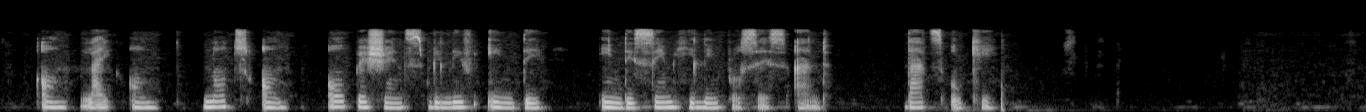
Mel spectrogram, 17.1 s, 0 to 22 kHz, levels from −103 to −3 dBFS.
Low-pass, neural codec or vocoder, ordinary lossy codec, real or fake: 7.2 kHz; none; none; real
